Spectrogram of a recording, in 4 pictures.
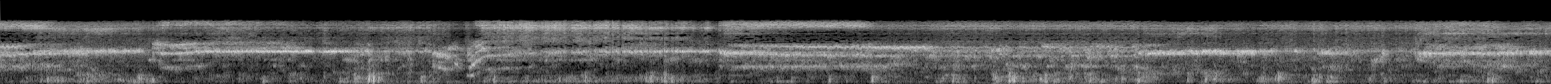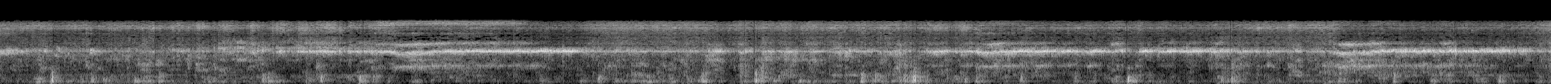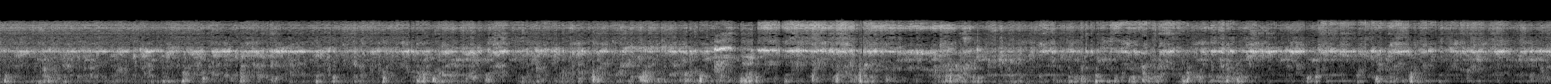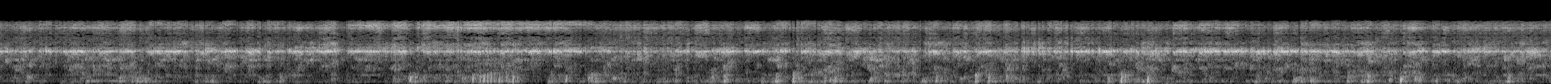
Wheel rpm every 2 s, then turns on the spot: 220, 230, 180, 230, 210, 210, 230, 230, 230, 230, 230, 230, 230, 230, 230, 230, 230, 230, 240, 240, 230, 240, 230, 230, 230, 230, 230, 230, 230, 230, 240.
none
